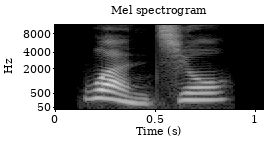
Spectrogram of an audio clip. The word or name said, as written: 挽救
